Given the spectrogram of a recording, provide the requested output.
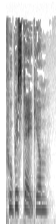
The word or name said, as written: puppestadium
